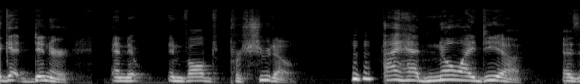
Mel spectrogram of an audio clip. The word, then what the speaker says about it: prosciutto: But it's spelled like Proscuitto. Yeah. TTO. Yeah. Yeah. So I said proscuitto.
